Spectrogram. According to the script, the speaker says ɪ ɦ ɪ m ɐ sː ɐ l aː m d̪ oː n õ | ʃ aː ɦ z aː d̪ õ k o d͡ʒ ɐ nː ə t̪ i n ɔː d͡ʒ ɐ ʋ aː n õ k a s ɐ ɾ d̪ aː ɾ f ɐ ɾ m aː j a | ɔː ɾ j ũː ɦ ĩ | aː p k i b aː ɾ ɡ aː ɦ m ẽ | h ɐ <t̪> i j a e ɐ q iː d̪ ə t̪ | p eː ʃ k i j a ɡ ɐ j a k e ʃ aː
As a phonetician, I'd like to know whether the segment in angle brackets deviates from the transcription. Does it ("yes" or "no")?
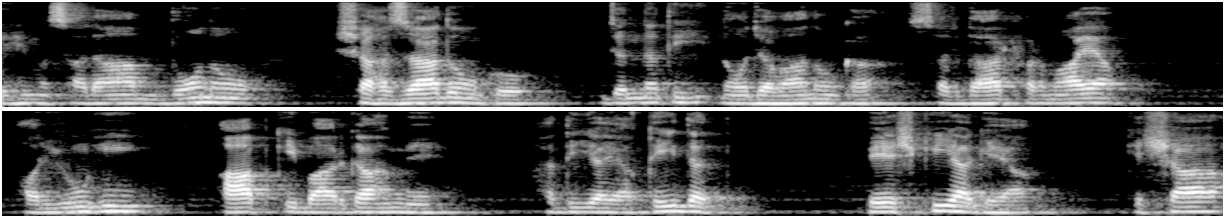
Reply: yes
